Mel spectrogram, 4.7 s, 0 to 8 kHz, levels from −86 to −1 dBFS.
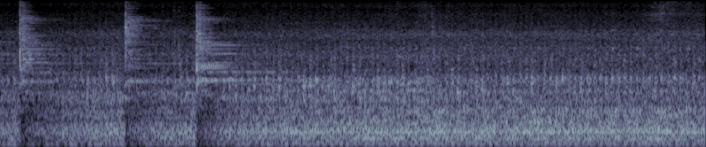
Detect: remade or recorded recorded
